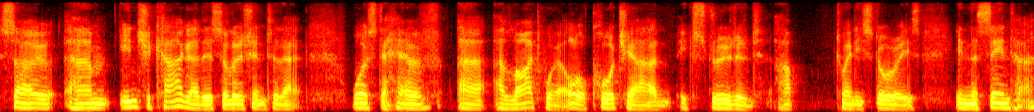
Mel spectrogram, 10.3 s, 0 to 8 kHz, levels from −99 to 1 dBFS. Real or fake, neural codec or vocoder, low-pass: fake; vocoder, 44.1 kHz, 128 mel bands, Pupu-Vocoder; 7.2 kHz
